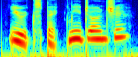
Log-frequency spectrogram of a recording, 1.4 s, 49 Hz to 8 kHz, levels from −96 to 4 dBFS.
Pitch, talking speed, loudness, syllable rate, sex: 235 Hz, 215 wpm, -14 LUFS, 5.2 syllables/s, female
